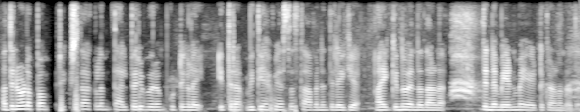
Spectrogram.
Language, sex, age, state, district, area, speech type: Malayalam, female, 30-45, Kerala, Idukki, rural, spontaneous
